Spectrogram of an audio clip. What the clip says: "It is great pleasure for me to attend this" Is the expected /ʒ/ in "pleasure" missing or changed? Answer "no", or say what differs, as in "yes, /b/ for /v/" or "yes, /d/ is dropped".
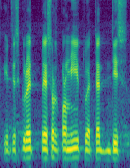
yes, /s/ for /ʒ/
